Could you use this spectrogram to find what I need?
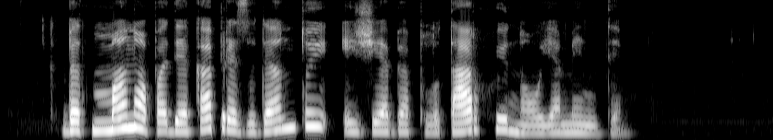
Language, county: Lithuanian, Kaunas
